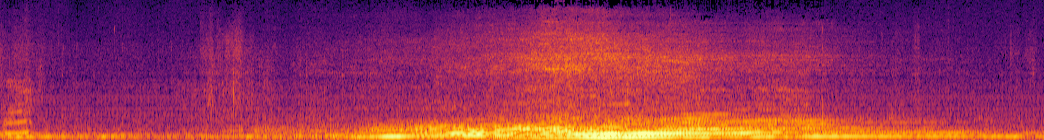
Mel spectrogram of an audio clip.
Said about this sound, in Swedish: Man får vänja sig vid biltrafiken. Ja då. Nu är det inte så farligt.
